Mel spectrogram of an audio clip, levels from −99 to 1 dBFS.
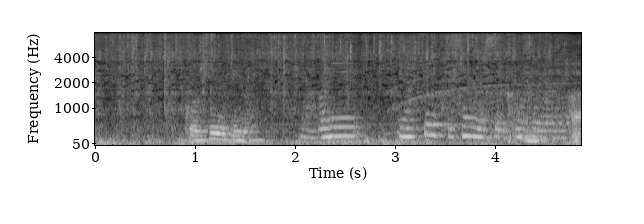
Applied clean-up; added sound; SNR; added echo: none; Rain; 8 dB; reverberation time 0.7 s.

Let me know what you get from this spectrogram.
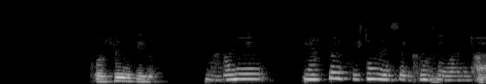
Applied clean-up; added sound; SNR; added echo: neural mask model DeepFilterNet 3.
